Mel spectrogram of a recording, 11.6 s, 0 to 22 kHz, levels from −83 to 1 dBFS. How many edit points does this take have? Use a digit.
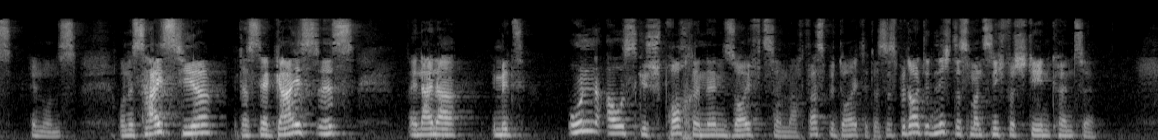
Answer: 1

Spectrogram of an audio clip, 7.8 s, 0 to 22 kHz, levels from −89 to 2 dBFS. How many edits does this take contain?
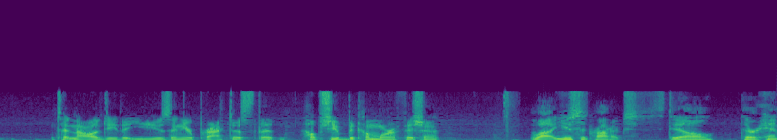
3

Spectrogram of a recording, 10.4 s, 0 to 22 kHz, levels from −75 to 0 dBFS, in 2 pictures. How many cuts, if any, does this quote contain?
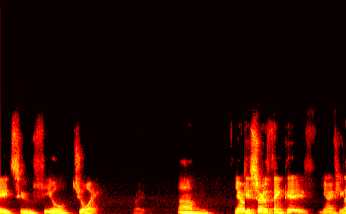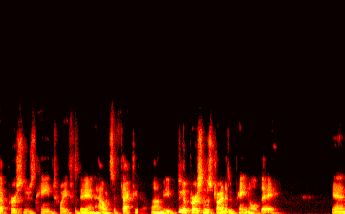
7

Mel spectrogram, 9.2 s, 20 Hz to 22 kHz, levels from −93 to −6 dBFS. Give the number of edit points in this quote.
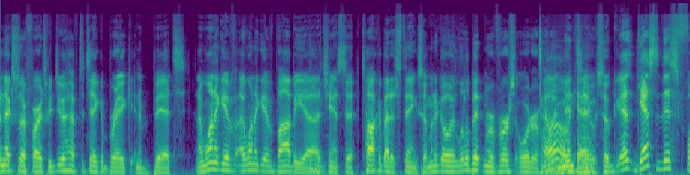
2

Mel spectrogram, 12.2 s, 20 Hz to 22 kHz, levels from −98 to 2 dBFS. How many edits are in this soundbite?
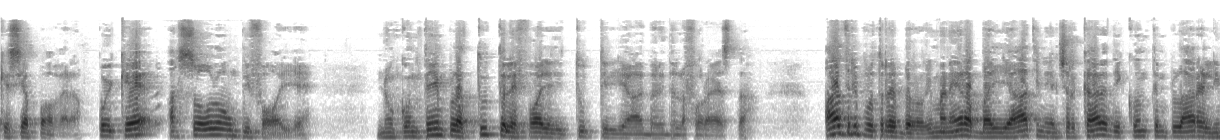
1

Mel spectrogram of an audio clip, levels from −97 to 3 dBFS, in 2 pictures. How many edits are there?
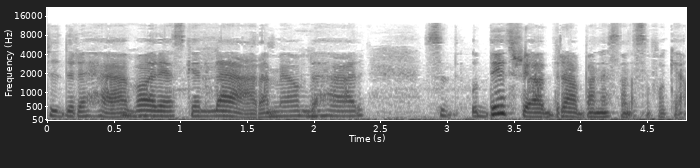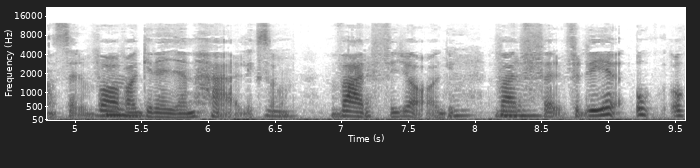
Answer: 1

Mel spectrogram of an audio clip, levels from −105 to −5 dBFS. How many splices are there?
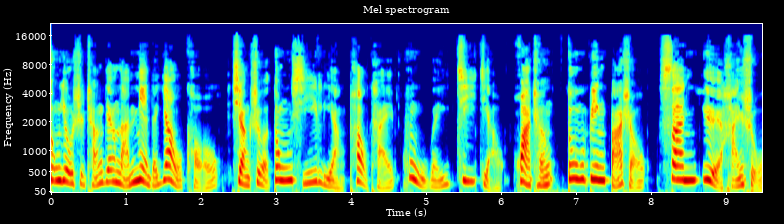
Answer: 3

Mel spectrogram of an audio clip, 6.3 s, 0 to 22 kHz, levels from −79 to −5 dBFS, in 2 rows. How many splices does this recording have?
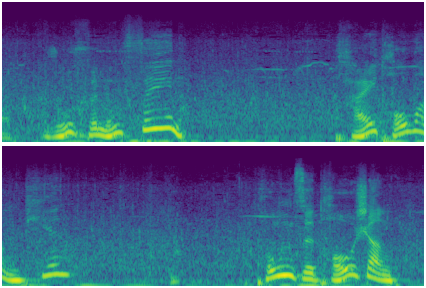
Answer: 1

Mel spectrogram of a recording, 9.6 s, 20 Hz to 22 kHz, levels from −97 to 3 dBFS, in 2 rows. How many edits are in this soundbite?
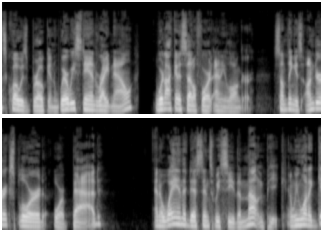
1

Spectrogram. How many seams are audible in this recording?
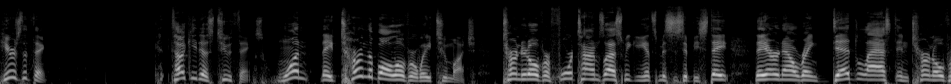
0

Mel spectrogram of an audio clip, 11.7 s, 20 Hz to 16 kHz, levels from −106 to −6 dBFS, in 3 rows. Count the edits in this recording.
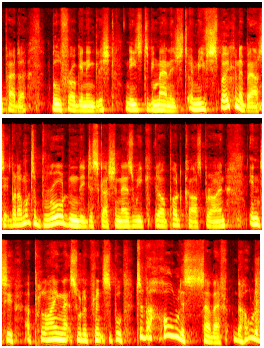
3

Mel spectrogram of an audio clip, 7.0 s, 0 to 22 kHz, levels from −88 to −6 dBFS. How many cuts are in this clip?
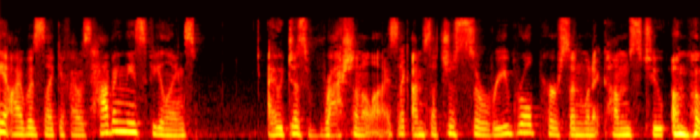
0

